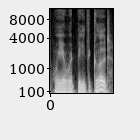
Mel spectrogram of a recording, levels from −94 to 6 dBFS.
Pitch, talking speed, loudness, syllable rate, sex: 100 Hz, 235 wpm, -15 LUFS, 5.6 syllables/s, male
